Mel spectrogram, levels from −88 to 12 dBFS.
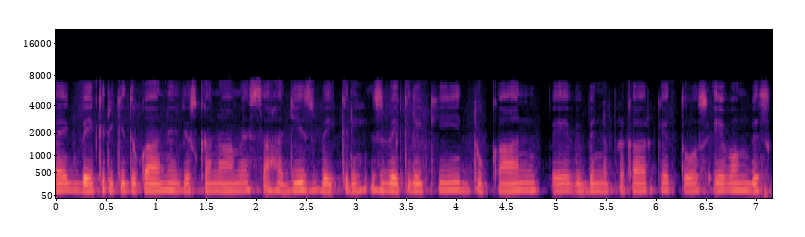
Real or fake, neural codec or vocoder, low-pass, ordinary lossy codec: fake; vocoder, 44.1 kHz, 80 mel bands, Vocos; 7.2 kHz; none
